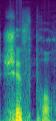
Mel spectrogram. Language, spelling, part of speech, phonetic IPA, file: German, Schiffbruch, noun, [ˈʃɪfˌbʁʊx], DE-Schiffbruch.ogg
- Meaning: shipwreck (event)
